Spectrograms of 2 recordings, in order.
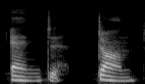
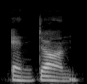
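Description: First: The d sound is pronounced twice, separately. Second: The d sound is pronounced only once, linked. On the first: The speaker calls it wrong. "所以不读作and done" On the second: The speaker calls it right. "而读作and done"

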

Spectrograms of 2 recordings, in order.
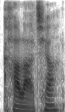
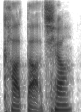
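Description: First: The middle syllable starts with an l sound. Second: The middle syllable starts with a t sound.

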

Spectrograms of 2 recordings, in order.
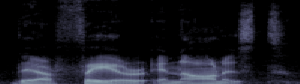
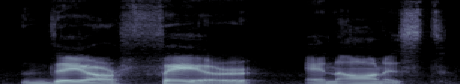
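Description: First: The sentence is read at a normal, quicker pace. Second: The sentence is read slowly and deliberately.

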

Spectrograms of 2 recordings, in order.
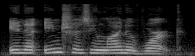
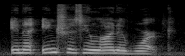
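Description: Both takes have the same delivery.

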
